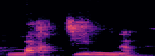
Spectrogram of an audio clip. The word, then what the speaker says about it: Martin: son in in comme Martine alors regardons c'est Martin le i n se prononce un mais si si on va ajouter la lettre E on va prononcer in Martin Martine alors s'il vous plaît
